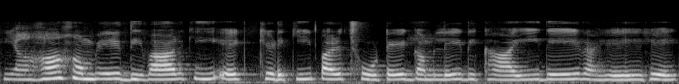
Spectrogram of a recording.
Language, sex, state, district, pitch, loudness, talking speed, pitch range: Hindi, female, Madhya Pradesh, Dhar, 235 Hz, -14 LUFS, 115 wpm, 225-245 Hz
